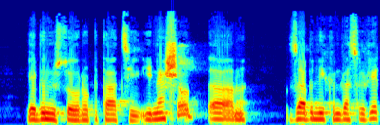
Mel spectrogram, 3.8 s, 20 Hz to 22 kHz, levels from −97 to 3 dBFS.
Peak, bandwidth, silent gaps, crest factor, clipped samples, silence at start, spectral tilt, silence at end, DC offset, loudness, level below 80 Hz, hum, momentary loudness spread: 0 dBFS; 14 kHz; none; 14 dB; under 0.1%; 0.3 s; -5.5 dB/octave; 0 s; under 0.1%; -13 LUFS; -50 dBFS; none; 7 LU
